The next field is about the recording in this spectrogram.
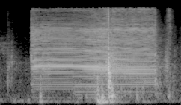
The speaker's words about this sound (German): So, da sind wir. Ich klingel mal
